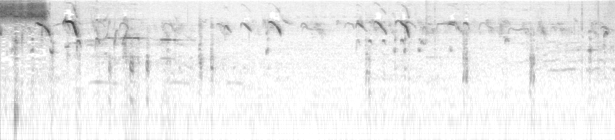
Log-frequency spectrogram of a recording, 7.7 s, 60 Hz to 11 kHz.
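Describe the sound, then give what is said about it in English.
About eleven chicks peep in a shaded nursery pen. Many faint, high chirps come in scattered bursts, some clustered closely together, others spaced apart. “It's kind of the nursery. I'm got a nursery going on here. Okay. Like 11 chicks.”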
